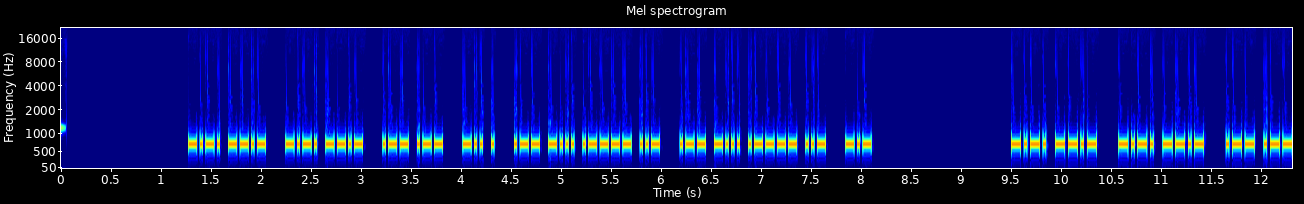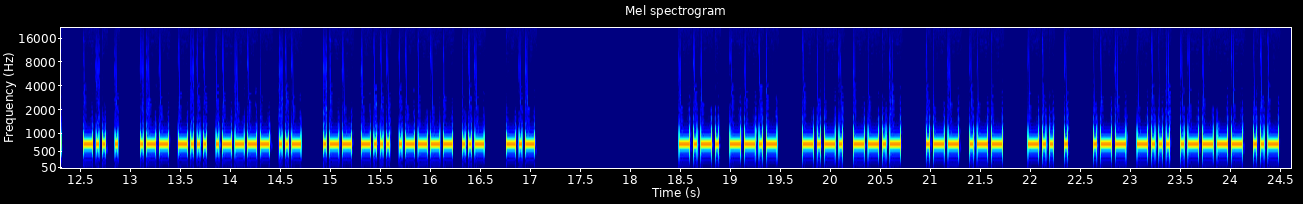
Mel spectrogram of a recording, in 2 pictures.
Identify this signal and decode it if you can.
Morse code, heard as a keyed tone, about 38 wpm, 700 Hz. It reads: CQ CQ WW DE WB1U WB1U K CQ CQ WW DE WB1U WB1U K CQ CQ WW DE WB1U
